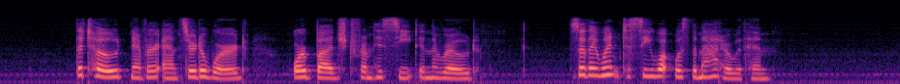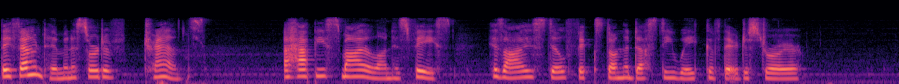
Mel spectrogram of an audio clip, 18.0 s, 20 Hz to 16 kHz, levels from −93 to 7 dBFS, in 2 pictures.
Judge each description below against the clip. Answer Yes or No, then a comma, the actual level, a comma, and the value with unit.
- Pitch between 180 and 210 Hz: No, high, 235 Hz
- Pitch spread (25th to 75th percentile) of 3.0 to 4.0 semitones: No, average, 4.4 semitones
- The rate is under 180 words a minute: Yes, average, 170 wpm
